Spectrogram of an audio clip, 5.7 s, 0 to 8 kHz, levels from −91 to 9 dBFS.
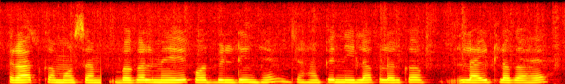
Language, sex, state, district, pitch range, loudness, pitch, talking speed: Hindi, female, Jharkhand, Deoghar, 210-220 Hz, -18 LUFS, 215 Hz, 180 wpm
